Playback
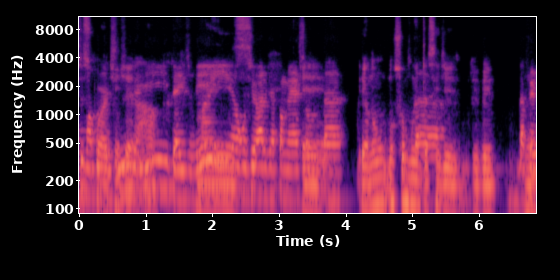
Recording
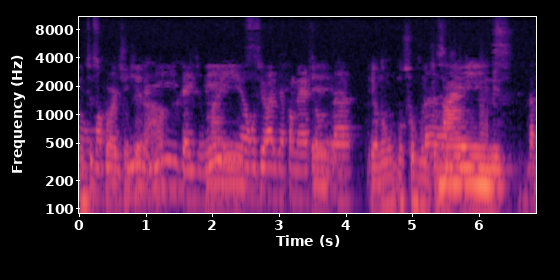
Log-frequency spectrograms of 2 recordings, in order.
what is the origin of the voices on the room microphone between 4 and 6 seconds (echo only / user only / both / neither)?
both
